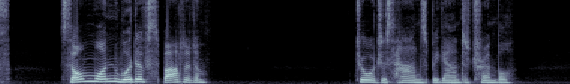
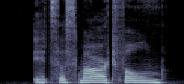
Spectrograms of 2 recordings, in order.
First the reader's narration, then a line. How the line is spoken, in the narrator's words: Danny said gently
